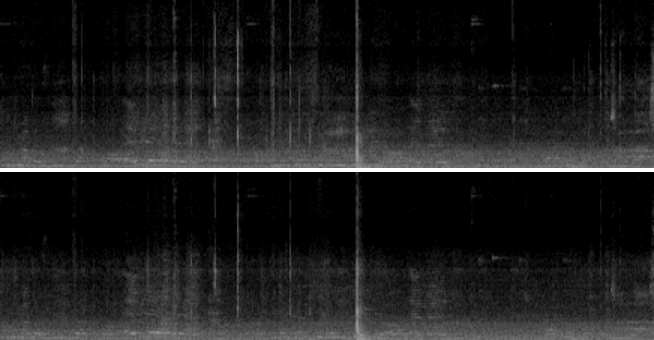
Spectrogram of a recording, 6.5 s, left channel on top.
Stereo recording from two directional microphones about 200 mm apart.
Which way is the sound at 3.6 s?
40° left (ahead or behind).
